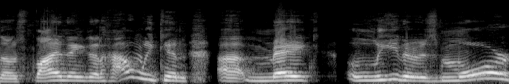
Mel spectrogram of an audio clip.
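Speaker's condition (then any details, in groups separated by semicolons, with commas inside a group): Cerebral palsy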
